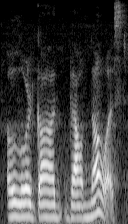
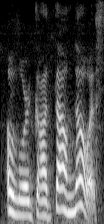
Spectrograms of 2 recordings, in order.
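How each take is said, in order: First: It is said in a plain, neutral tone. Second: It is said in a defiant, challenging tone.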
